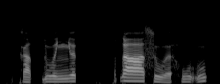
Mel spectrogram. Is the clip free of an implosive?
no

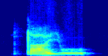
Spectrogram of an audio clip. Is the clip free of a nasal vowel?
yes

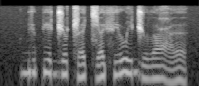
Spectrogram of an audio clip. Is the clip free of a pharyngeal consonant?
no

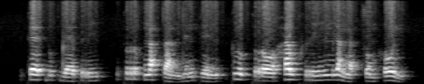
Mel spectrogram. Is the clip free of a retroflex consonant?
yes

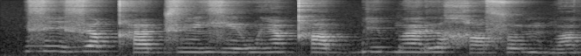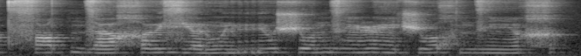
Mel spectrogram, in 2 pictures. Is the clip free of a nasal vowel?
no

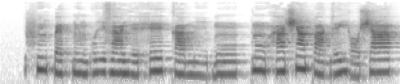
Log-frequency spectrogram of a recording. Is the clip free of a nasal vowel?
no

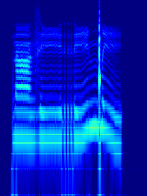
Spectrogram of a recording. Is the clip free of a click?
no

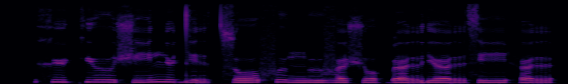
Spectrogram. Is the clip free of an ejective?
yes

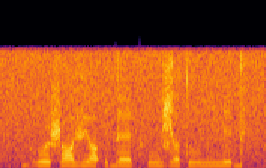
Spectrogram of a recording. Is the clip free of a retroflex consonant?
no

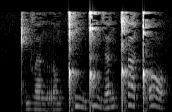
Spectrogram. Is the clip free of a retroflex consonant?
yes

